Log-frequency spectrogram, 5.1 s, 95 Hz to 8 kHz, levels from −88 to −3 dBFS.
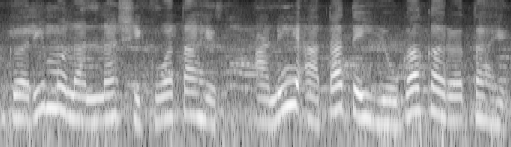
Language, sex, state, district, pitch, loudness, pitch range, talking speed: Marathi, female, Maharashtra, Washim, 230 Hz, -16 LUFS, 215-260 Hz, 115 wpm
